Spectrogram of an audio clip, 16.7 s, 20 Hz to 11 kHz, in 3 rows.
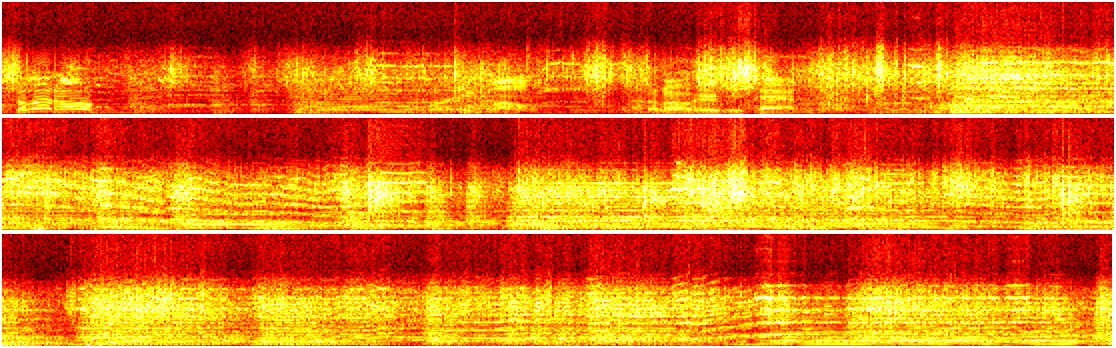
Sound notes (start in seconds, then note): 0.4 dramatic music continues; 4.9 dramatic music continues; 7.0 punch sound; 8.9 dramatic music continues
